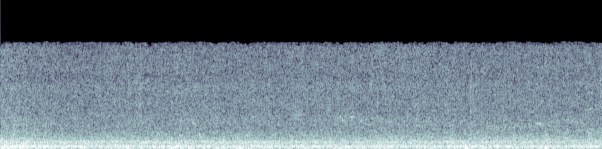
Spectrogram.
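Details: A swarm of minimum-intervention, treatment-free honey bees arriving at an empty hive in a garden in May gives a dense, steady buzzing hum of many wings at once.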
